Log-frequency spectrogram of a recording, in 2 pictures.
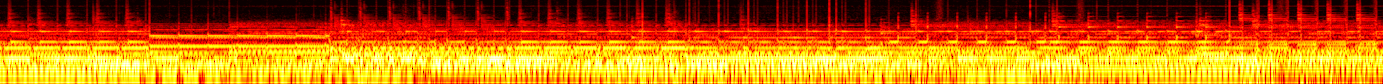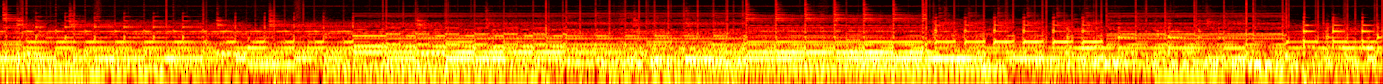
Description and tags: pd guitare
guitar in pure data. contain glitch and doesn't loop well!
